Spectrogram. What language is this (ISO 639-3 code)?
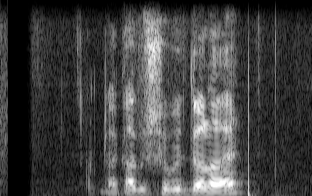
ben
